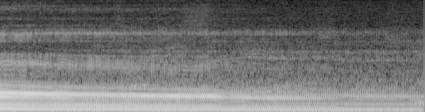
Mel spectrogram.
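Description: A man's long, drawn-out hesitation vowel "ええー", one held note that slowly falls in pitch and fades.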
